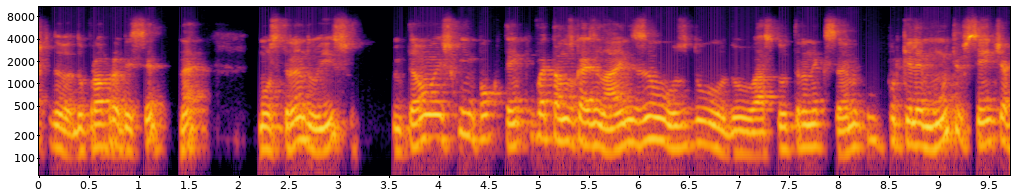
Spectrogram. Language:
Portuguese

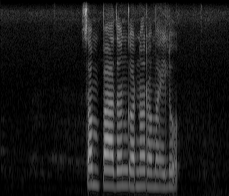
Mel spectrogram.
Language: Nepali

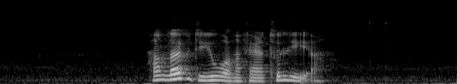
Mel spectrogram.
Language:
Faroese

